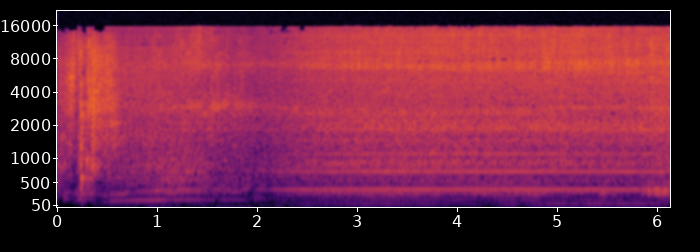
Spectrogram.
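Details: Electric toothbrush demonstrated in an ASMR dental check-up roleplay: a click, then a steady quiet buzz with faint whine; it buzzes every 30 seconds to signal each mouth quarter.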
